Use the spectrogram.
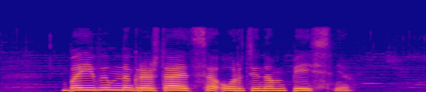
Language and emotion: Russian, neutral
